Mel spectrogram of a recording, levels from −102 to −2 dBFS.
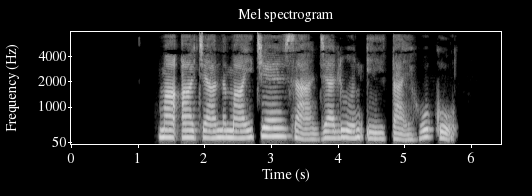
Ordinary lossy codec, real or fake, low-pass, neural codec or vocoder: AAC, 48 kbps; real; 7.2 kHz; none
